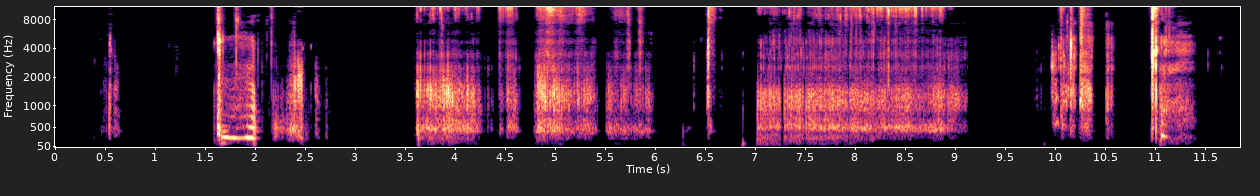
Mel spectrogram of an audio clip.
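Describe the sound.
Someone chews a bite of food, with short bursts of crunchy, wet mouth sounds broken by pauses of silence, in an irregular rhythm that grows longer and steadier midway.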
